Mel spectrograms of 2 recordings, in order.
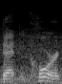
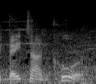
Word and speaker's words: Betancourt: And he actually told him that if you pronounce it Betancourt, that's an insult to my family ancestry, and for what that means in my village that I came from. It's really Betancourt.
